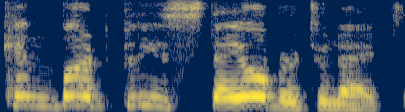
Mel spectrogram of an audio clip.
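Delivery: put-on English with Polish accent. Retelling asking his family if Bart can stay over, in a Polish accent. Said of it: "I spoke English in a Polish accent".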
